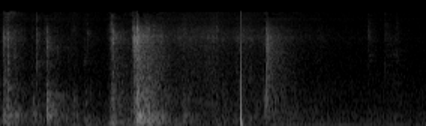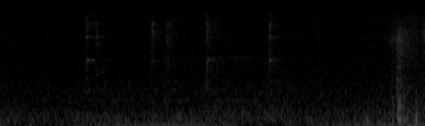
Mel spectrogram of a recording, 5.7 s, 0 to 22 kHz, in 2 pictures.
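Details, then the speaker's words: 1940s fluorescent shop light converted back to preheat, using its own old original glow starter: faint irregular ticks repeat for a few seconds in a quiet room before the tube lights; slow glow starter. "Starter is a bit slow, but then again, it is old and crusty."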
